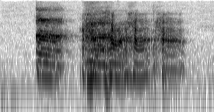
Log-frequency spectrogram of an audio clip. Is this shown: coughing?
yes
